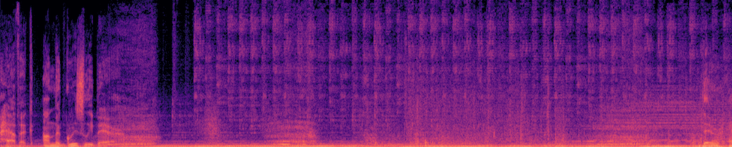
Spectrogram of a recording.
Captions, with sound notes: wreak particular havoc on the grizzly bear. [growls] [water splashes]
